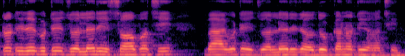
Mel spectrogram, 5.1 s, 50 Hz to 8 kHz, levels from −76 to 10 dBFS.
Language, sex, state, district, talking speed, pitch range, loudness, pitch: Odia, male, Odisha, Nuapada, 140 wpm, 140-160 Hz, -15 LUFS, 145 Hz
